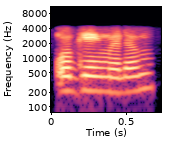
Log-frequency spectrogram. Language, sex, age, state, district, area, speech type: Tamil, female, 30-45, Tamil Nadu, Dharmapuri, rural, conversation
